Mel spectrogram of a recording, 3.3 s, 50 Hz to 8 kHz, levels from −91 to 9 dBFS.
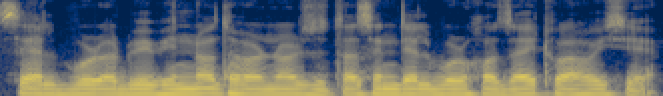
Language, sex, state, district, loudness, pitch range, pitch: Assamese, male, Assam, Kamrup Metropolitan, -13 LUFS, 105-110 Hz, 110 Hz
